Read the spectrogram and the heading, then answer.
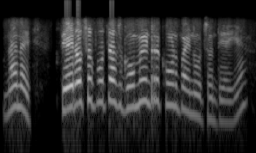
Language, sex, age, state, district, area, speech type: Odia, male, 45-60, Odisha, Nabarangpur, rural, conversation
